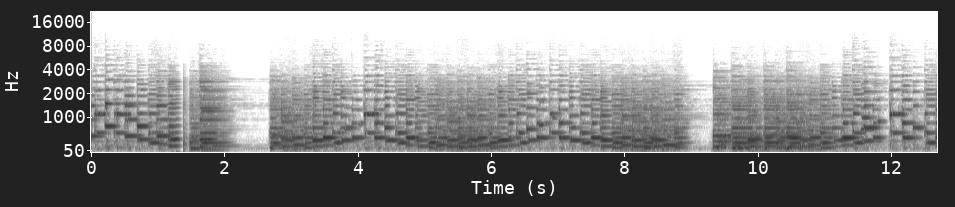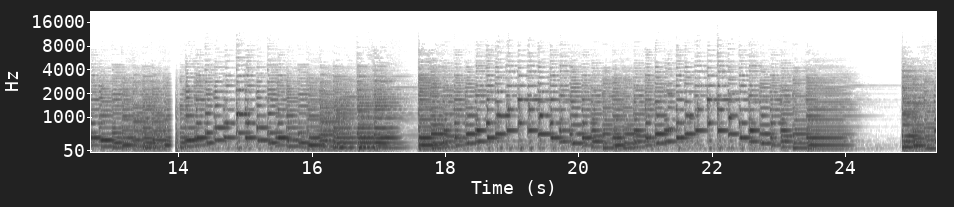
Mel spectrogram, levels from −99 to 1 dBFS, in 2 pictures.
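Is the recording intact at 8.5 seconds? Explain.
Yes, the audio is intact at 8.5 seconds, with nothing there beyond the ordinary band-limited character of the call codec it passed through.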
